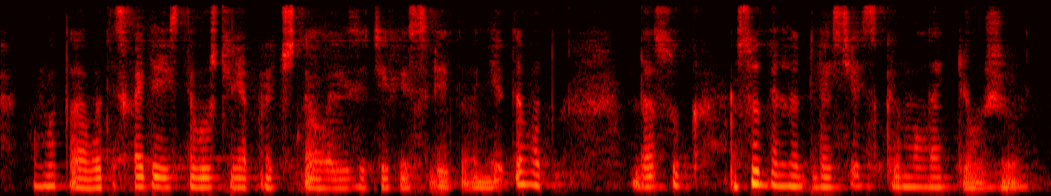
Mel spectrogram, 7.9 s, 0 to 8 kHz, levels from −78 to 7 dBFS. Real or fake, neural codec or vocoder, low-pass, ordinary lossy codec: fake; codec, 44.1 kHz, 2.6 kbps, DAC; 7.2 kHz; none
